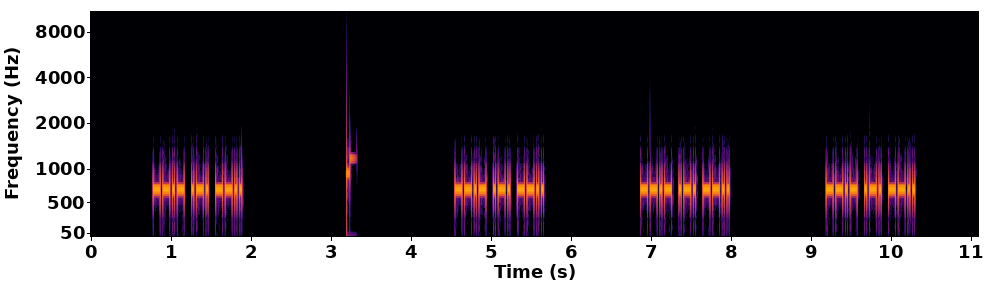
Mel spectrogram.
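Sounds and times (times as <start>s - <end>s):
morse code beeps: 0.8s - 1.9s, 4.6s - 5.7s, 6.9s - 8.0s, 9.2s - 10.3s.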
